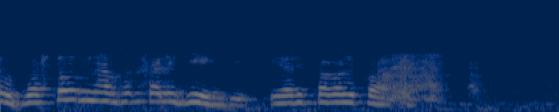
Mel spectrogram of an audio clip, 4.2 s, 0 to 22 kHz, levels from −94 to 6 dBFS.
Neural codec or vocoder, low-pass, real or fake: codec, 16 kHz, 4 kbps, FreqCodec, smaller model; 3.6 kHz; fake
